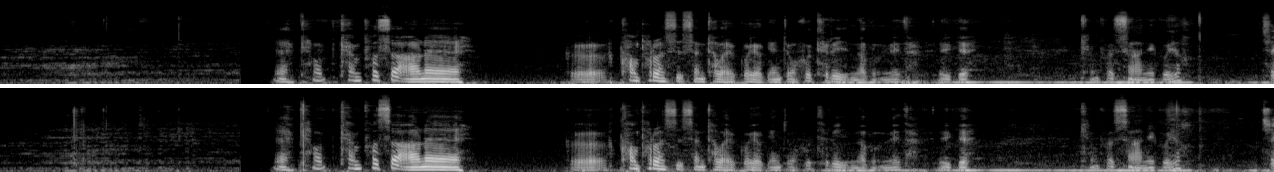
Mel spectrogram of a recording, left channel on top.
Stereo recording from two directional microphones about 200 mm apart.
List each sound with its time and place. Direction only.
2.7 s a man's voice: 5° right (ahead or behind)
8.9 s speech: 10° right (ahead or behind)
10.8 s speech: centre (ahead or behind)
